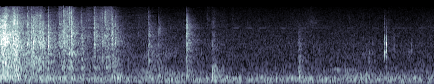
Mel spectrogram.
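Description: A sheet of paper rustling and crackling as it is grabbed off the floor and handled, loudest in the first second, then a few faint light clicks.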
